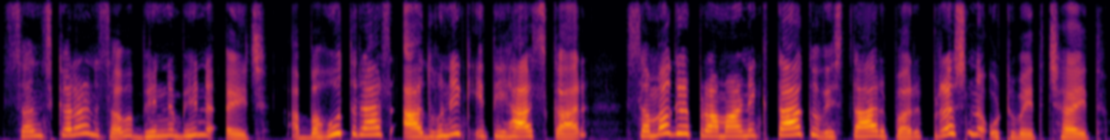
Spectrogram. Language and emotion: Maithili, neutral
